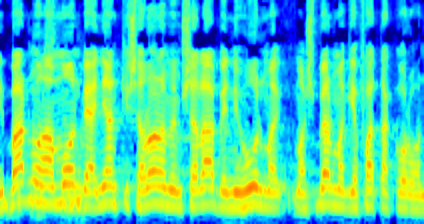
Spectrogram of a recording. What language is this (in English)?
Hebrew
